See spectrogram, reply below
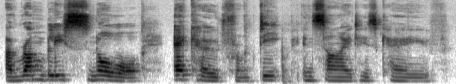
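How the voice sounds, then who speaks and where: A woman's voice: sits low, slow, darkish tone. A woman narrating a picture book expressively for young children, as its author.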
